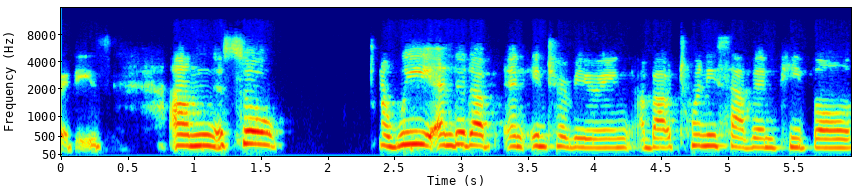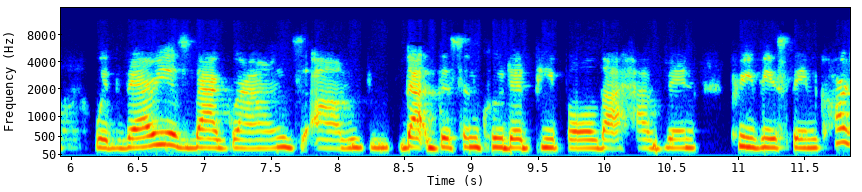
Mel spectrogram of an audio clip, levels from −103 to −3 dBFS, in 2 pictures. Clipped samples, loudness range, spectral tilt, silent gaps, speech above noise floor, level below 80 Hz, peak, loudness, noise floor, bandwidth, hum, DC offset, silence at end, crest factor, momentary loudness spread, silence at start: under 0.1%; 4 LU; -6 dB/octave; none; 65 dB; -74 dBFS; -8 dBFS; -24 LUFS; -88 dBFS; 7.8 kHz; none; under 0.1%; 0 s; 16 dB; 10 LU; 0 s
